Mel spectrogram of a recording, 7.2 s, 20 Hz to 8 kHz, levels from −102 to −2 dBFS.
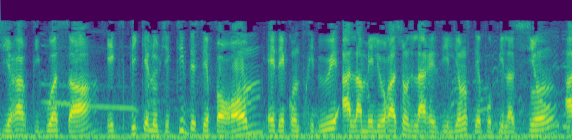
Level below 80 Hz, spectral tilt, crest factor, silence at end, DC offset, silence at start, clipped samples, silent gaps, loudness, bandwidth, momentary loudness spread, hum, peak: -34 dBFS; -12 dB/octave; 14 dB; 0 s; under 0.1%; 0 s; under 0.1%; none; -15 LUFS; 5.2 kHz; 9 LU; none; 0 dBFS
